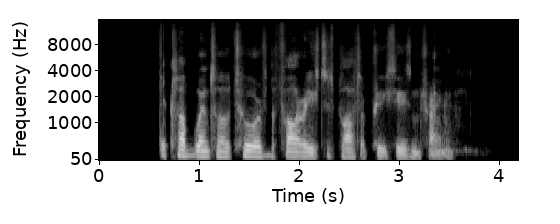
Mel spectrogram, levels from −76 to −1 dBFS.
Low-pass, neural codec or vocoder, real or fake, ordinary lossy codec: 14.4 kHz; codec, 32 kHz, 1.9 kbps, SNAC; fake; AAC, 64 kbps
